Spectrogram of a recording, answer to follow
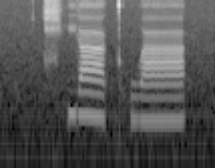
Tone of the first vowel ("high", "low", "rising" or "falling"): falling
